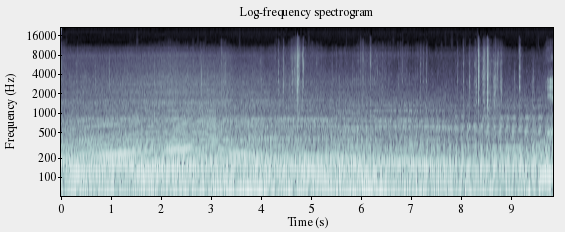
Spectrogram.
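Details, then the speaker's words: 2006 Infiniti M35x driving at speed: deep steady growl in the cabin, louder when braking, with shaking; badly worn front wheel bearing, sounding like the right front, plus two bent rims. "so that's just major bearing noise that I'm hearing."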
